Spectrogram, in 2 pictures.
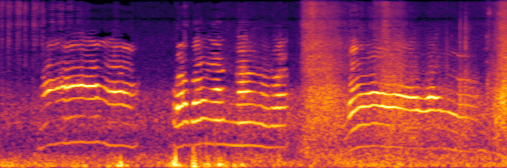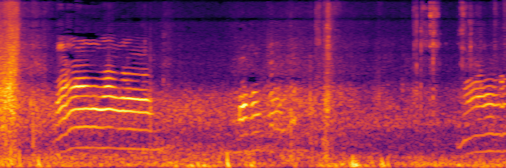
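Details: Angry domestic cat giving long, harmonic-rich meows, some flat and sustained, others bending downward, with bursts of rustling noise between calls and occasional human voices.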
